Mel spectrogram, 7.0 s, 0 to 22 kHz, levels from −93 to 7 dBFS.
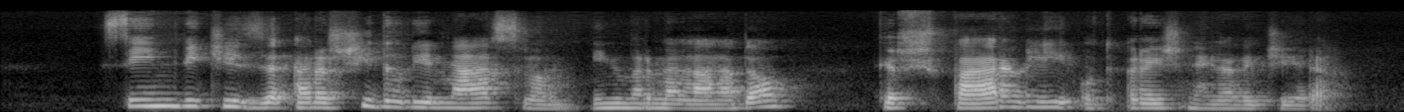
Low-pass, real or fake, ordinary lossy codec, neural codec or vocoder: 14.4 kHz; fake; none; codec, 32 kHz, 1.9 kbps, SNAC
